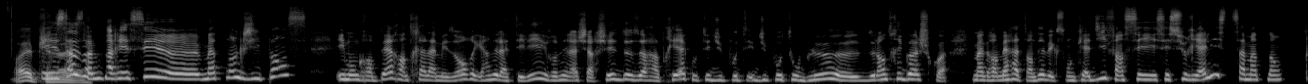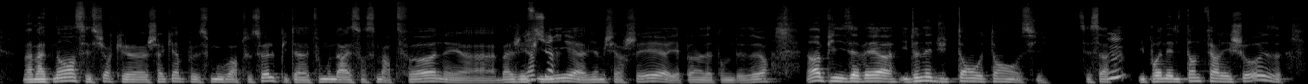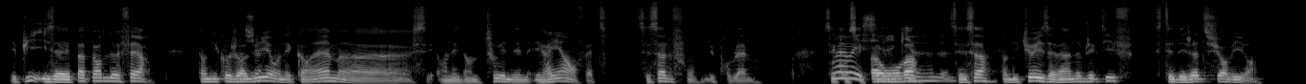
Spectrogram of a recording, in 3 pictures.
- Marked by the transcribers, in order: none
- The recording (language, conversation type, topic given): French, podcast, Qu’est-ce que tes grands-parents t’ont appris ?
